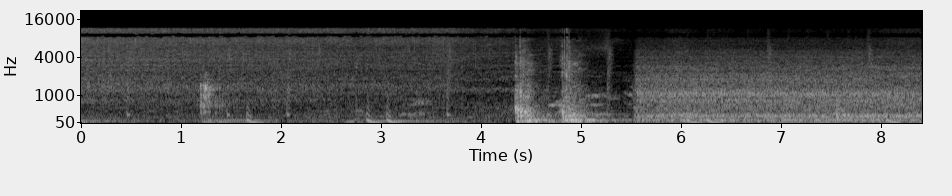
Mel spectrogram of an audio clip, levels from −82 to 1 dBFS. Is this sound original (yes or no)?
yes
